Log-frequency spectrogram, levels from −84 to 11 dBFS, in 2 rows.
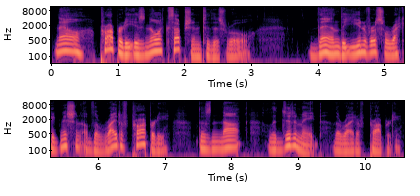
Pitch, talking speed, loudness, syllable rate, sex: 125 Hz, 135 wpm, -20 LUFS, 4.8 syllables/s, male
